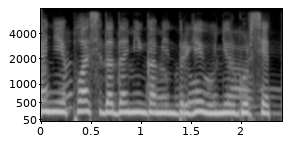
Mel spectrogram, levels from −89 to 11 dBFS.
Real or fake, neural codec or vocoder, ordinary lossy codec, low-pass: real; none; none; 7.2 kHz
